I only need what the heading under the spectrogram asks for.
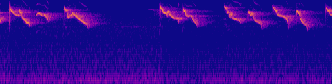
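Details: White-eye lure song in zipper and wir wit style: bursts of very high, sweeping, downward-sliding chirps in quick pairs and triplets, separated by short pauses, in an otherwise quiet recording.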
